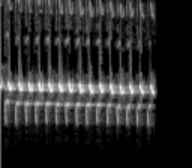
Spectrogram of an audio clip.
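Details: European goldfinch song for teaching young goldfinches: a single steady trill of about fifteen identical high, clipped notes repeated evenly over two seconds.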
